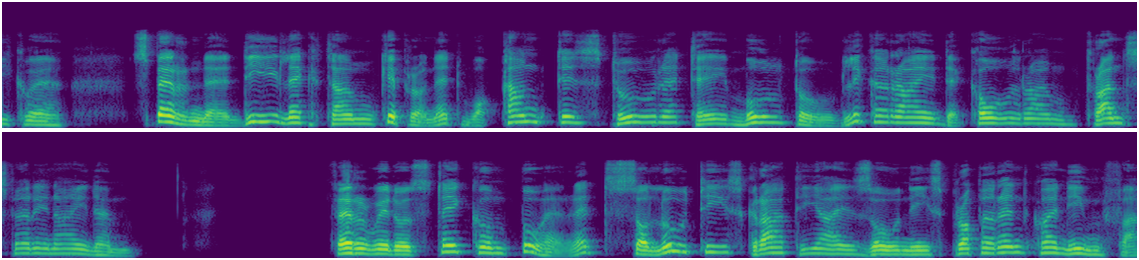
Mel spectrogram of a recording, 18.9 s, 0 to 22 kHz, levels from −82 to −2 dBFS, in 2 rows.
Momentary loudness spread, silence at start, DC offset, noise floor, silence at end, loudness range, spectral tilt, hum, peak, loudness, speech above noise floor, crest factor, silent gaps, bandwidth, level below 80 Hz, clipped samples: 10 LU; 0 s; under 0.1%; -85 dBFS; 0 s; 4 LU; -6 dB/octave; none; 0 dBFS; -20 LUFS; 65 dB; 20 dB; none; 9 kHz; -60 dBFS; under 0.1%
